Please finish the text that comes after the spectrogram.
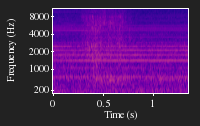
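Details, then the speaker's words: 2008 BMW 535xi twin-turbo straight-six after turbo replacement, bleeding the cooling system with funnel at reservoir: watery hiss, gurgling and sloshing as air bubbles purge; air in cooling system. "you'll notice here you'll hear the sloshing a notice the air bubbles coming out I am currently bleeding cooling system"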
